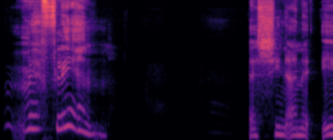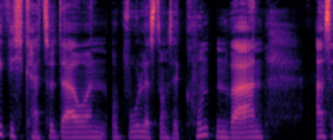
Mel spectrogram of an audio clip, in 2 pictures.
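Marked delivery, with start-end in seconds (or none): 0.1-1.1 put-on higher young woman's voice, pleading and firm; Hermine voice. A narrator's reading. Hermine to Malfoy, higher and insistent. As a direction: argue with him, voice raised high.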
